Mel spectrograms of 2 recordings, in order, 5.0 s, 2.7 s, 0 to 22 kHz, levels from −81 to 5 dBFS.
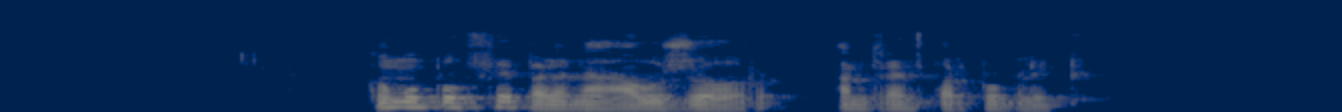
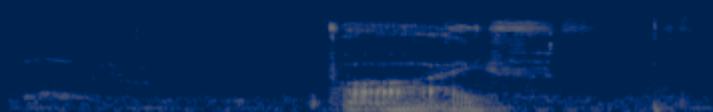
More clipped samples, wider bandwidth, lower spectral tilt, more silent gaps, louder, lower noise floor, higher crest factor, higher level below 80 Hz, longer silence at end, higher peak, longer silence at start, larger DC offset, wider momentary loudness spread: neither; second, 7.6 kHz vs 14.5 kHz; about the same, -5 dB/octave vs -4.5 dB/octave; neither; first, -44 LUFS vs -47 LUFS; first, under -90 dBFS vs -74 dBFS; about the same, 20 dB vs 22 dB; second, -70 dBFS vs -62 dBFS; first, 0.95 s vs 0.1 s; about the same, -26 dBFS vs -28 dBFS; first, 1.4 s vs 0.1 s; neither; second, 10 LU vs 21 LU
